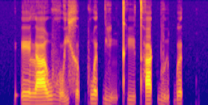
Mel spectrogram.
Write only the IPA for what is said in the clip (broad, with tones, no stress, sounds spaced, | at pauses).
ʔ e˧ l aː˨˦ w ɣ o̰˧˥ j x ə˨˩ p̚ k w ə˦˥ t̚ ɣ ḭ˧˨ ŋ t̪ʰ i˧ t̪ʰ a˦˥ k̚ v ɨ̰˧˥ ɓ ə˦˥ t̚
